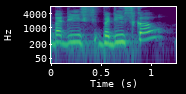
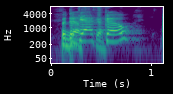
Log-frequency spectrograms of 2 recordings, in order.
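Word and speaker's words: Badescu: This is Mario Badusco. Is that how you say it? – Badesco.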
